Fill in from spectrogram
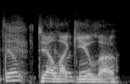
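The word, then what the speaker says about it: Del Aguila: How do you say Kevin's last name? – Delagila.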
